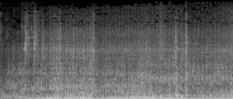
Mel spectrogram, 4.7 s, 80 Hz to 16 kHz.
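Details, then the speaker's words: Reassembled Honda Beat 2021 scooter engine, started after a full rebuild and a software reset, settles into a steady, even putter at idle with no misses or knocks; normal idle. "Oke teman-teman karena teman-teman videonya cukup tambahin di sini ini proses perakitan dari awal sampai menyala kayak gini ya"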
